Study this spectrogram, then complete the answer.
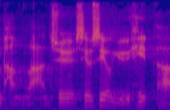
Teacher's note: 呢个歇字咧，亦都系入声字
